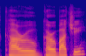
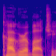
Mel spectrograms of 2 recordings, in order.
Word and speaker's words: Kagurabachi: Karubachi? Kagurabachi, yeah.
